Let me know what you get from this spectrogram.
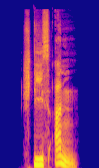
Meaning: first/third-person singular preterite of anstoßen
- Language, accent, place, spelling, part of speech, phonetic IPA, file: German, Germany, Berlin, stieß an, verb, [ˌʃtiːs ˈan], De-stieß an.ogg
